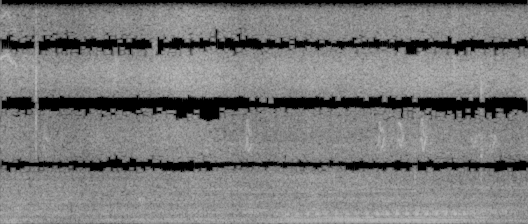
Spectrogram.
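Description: Car engines running at idle, a low steady engine note that swells louder about three seconds in and eases off near the end.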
